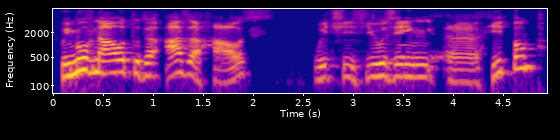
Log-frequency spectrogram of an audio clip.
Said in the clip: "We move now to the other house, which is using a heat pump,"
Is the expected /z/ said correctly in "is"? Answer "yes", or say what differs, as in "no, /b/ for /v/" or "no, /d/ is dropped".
yes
